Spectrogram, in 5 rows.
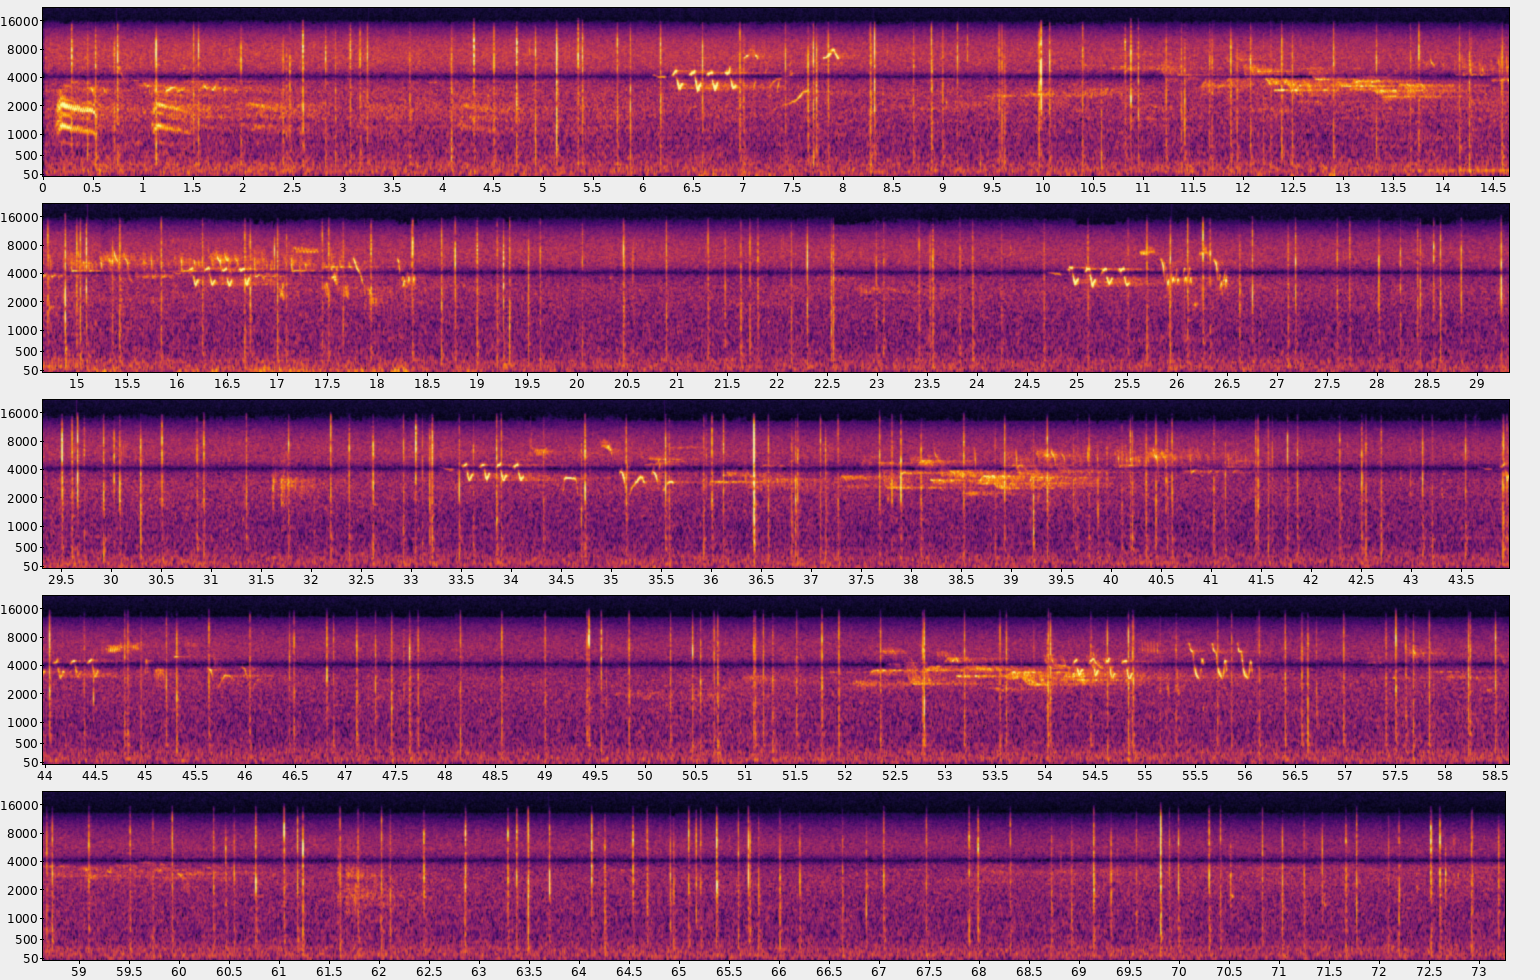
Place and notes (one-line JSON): {"title": "Unnamed Road, Bremen, Germany - Dripping water", "date": "2020-05-12 15:00:00", "description": "The water dripping onto a wooden structure.", "latitude": "53.22", "longitude": "8.50", "altitude": "17", "timezone": "Europe/Berlin"}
